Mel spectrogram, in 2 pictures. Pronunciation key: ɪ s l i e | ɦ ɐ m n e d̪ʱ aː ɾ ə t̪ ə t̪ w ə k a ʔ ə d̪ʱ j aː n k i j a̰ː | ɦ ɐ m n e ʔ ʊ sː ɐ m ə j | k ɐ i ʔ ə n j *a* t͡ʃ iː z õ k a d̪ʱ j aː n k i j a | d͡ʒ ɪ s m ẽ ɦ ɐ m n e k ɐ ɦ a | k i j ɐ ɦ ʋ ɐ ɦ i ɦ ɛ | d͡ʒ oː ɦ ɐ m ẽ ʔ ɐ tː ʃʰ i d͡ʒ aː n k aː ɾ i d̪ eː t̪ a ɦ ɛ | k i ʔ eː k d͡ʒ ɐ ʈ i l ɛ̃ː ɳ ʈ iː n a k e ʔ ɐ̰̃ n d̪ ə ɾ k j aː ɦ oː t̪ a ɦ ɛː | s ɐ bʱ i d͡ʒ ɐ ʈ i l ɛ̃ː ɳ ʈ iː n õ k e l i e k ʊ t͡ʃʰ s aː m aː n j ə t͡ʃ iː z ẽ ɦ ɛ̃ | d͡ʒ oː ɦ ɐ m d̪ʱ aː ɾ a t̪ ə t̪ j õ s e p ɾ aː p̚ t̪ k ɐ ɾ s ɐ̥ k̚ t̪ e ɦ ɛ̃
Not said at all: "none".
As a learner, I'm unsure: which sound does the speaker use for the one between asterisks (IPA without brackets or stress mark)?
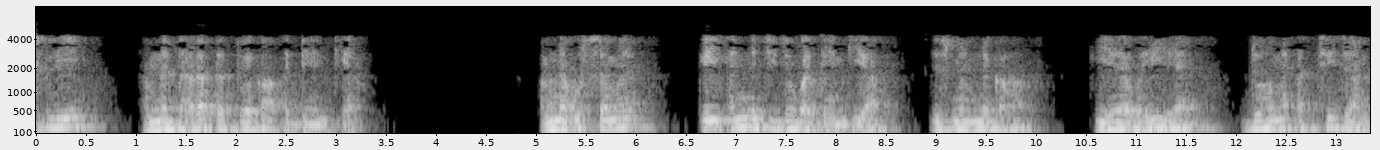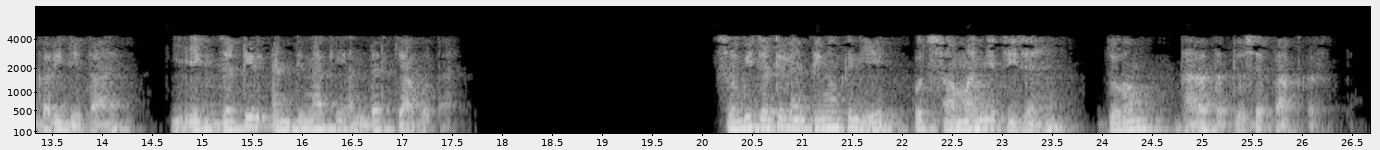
ə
